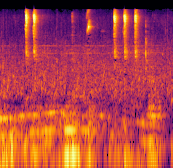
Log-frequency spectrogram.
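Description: Short, high, dry chip notes from a female blue-black grassquit, given singly or in quick pairs, about six in three seconds, over a faint low hum.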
